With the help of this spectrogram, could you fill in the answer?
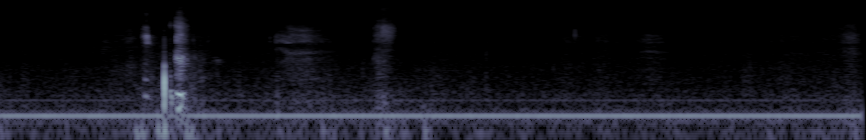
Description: I made dinner this evening, and I guess some of the pepper got to me, which resulted in this short, teasing fit 😉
